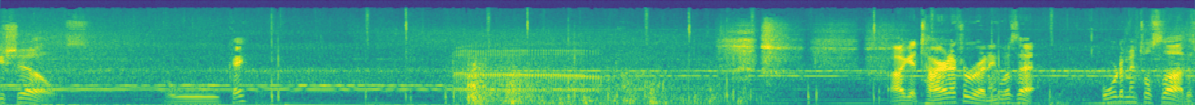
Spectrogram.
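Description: A man speaks with animation into a close microphone.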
